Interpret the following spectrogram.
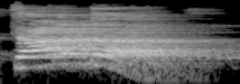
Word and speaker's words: character: Next, character. In the word character, ch is pronounced as ka. The ch sounds like k sound.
